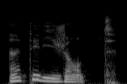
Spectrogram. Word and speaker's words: intelligente: Intelligente. Same thing here. When you put this well, actually you will pronounce the final T, okay, but you don't pronounce this here.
